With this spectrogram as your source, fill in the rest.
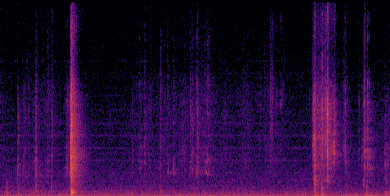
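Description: Wooden boards knock lightly as they are handled.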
